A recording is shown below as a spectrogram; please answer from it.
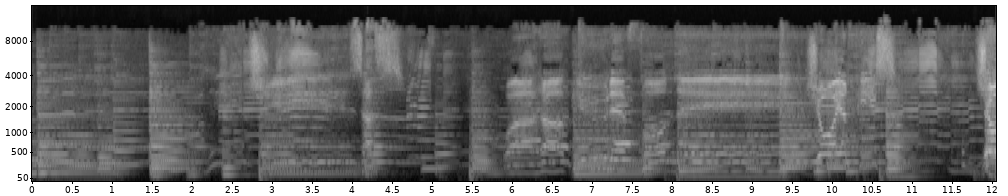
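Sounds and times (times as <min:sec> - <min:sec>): keyboard and band accompaniment: 0:00.0 - 0:02.3, 0:05.4 - 0:06.0.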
